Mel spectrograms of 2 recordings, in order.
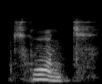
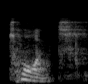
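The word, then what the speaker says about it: trente: you 30 right 33 0 so it's like taunt yeah I know it's like the spelling is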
